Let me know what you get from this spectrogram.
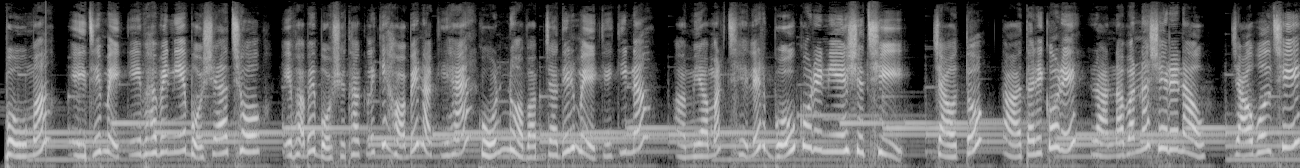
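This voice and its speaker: A sharp-tongued old mother-in-law from a village cartoon, played by a woman. She nags, shouts and sneers in a very high, piercing voice. Cartoon music runs under her. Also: lively intonation, a little fast. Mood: scolding. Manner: scolding, shrill, shouting. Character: nagging older village mother-in-law, grandmother. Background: background music.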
